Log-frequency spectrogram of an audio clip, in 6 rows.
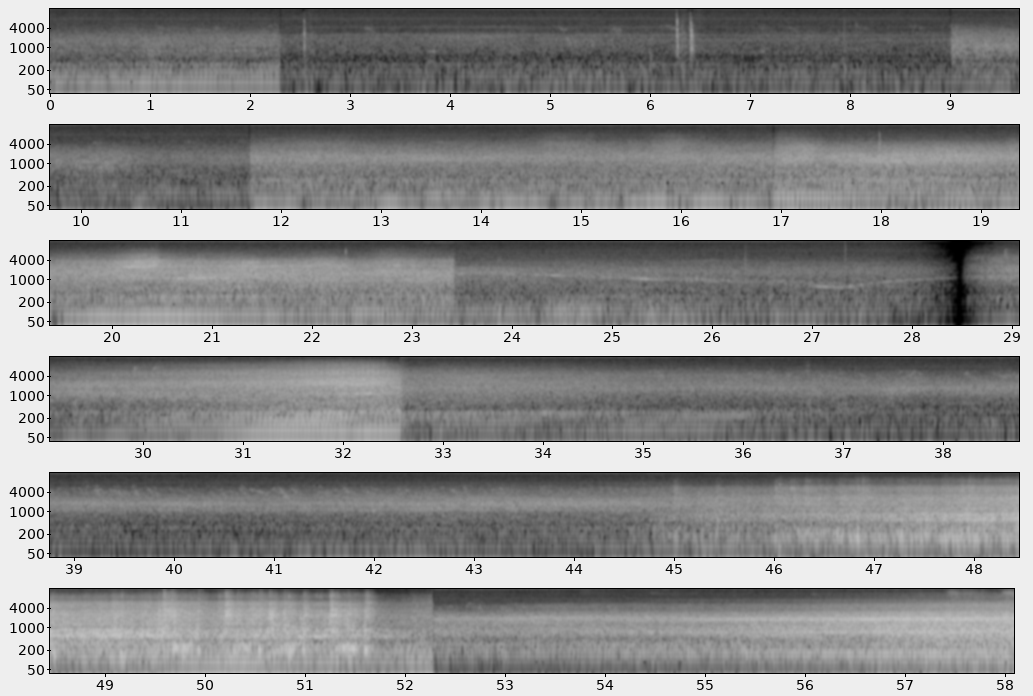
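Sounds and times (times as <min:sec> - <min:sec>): diesel locomotive approaching: 0:00.0 - 0:07.6, 0:08.6 - 0:58.0
diesel train passing: 0:08.9 - 0:27.2, 0:27.8 - 0:58.0
wheels clicking on track: 0:44.8 - 0:52.3.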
